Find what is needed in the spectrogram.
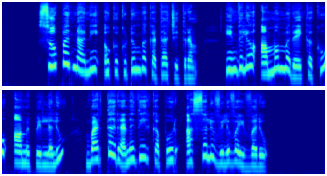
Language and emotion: Telugu, neutral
